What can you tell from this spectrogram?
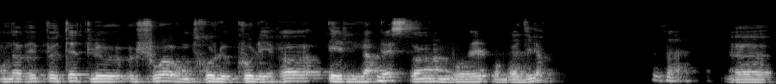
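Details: French-speaking adult who stutters. Stuttering.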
